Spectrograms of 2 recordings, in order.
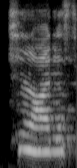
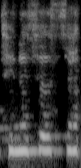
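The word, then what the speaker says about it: tinnitus: and vertigo um and tentis or tinitus depending how you're wanting to pronounce it which is your ringing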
